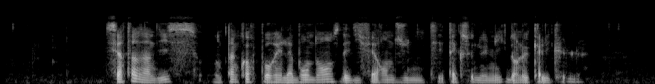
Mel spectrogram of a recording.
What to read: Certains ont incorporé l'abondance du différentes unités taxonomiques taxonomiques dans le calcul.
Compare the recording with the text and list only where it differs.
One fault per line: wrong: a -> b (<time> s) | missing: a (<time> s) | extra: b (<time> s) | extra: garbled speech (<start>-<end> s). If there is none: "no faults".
extra: indices (1.4 s)
wrong: du -> des (3.4 s)
missing: taxonomiques (5.1 s)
